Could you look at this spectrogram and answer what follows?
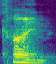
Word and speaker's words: chyme: And the scientific word for milkshakey food is chyme, and it rhymes with time.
